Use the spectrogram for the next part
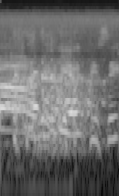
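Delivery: ordinary delivery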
